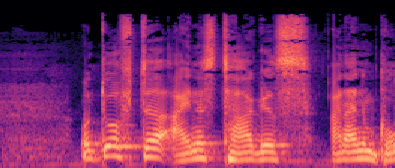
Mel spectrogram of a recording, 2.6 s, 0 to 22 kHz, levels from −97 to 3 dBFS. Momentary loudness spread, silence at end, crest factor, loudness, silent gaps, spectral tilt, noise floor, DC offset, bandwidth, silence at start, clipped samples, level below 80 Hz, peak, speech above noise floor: 4 LU; 0 s; 14 dB; -14 LUFS; none; -4 dB/octave; -38 dBFS; under 0.1%; 16.5 kHz; 0.05 s; under 0.1%; -46 dBFS; 0 dBFS; 24 dB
